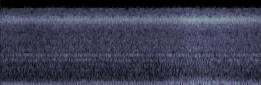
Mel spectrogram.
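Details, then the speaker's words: Suzuki Escudo at idle, noise that began on a morning cold start: pressing the clutch pedal brings on a steady high whirr over the idle rumble; the clutch release bearing was worn and was removed. "aquí tenemos el embrague empieza el ruido y se apaga no como se puede observar"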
